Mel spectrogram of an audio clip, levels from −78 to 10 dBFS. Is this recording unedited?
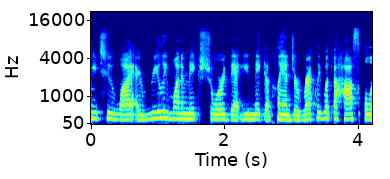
no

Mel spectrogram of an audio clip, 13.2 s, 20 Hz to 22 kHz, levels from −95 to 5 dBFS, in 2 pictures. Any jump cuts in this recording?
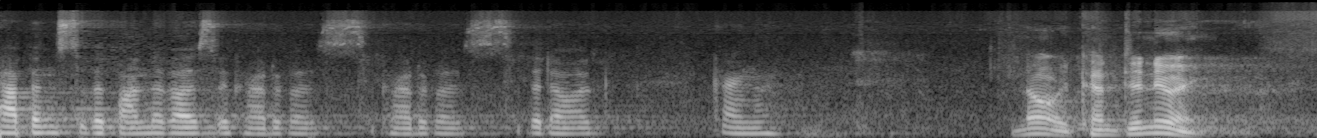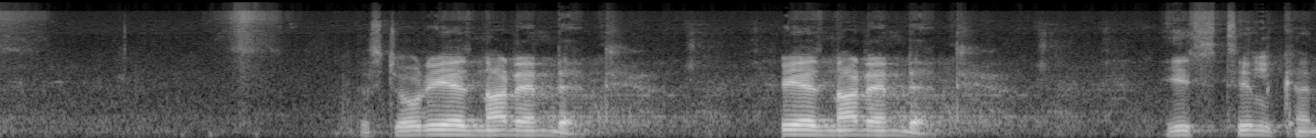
yes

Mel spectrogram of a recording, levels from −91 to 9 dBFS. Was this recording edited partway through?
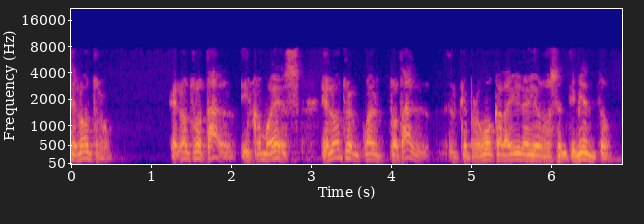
no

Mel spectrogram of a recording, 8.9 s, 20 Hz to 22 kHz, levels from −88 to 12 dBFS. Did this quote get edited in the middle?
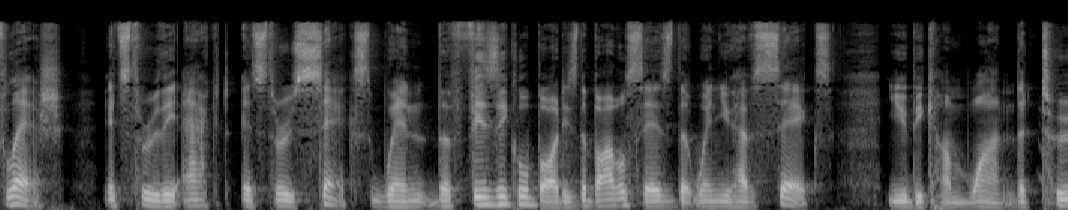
no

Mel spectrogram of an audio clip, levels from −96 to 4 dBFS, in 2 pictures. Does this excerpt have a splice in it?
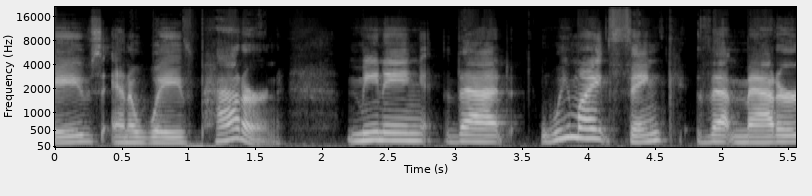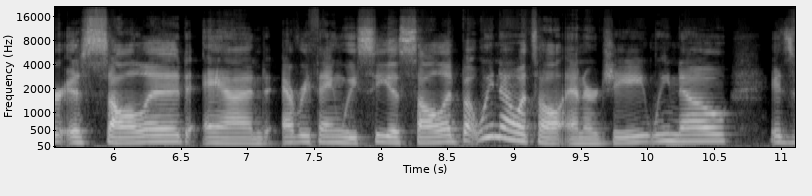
no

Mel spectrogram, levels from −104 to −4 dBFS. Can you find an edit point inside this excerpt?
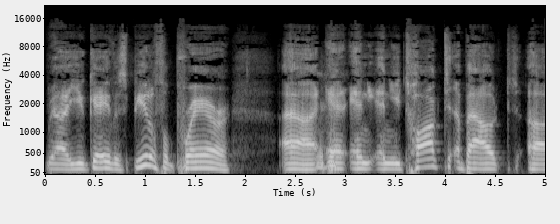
no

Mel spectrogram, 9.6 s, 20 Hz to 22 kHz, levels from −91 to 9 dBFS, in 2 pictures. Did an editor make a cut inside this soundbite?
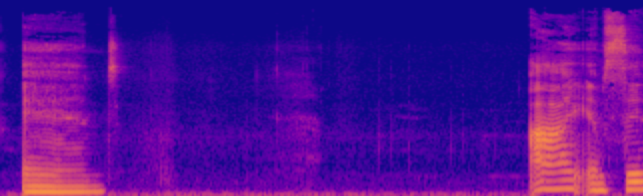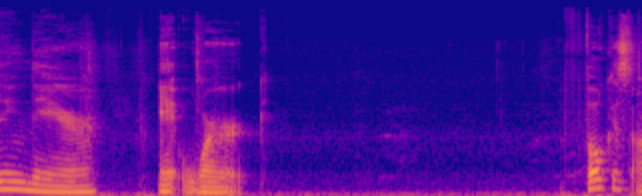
no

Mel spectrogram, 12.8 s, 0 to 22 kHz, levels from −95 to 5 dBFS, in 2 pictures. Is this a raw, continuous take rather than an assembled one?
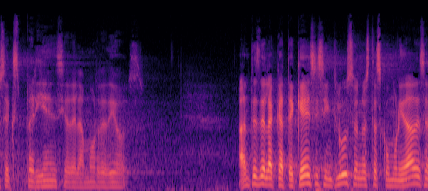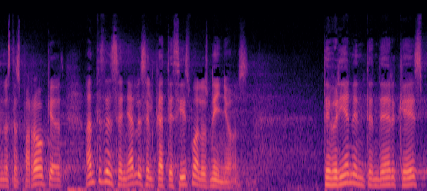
yes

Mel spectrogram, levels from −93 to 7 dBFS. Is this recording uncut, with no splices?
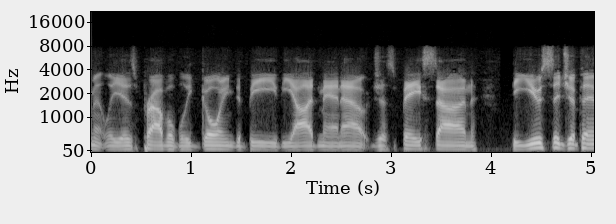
yes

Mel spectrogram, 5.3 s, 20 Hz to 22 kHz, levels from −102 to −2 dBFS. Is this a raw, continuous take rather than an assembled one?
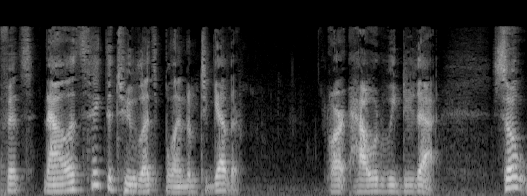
yes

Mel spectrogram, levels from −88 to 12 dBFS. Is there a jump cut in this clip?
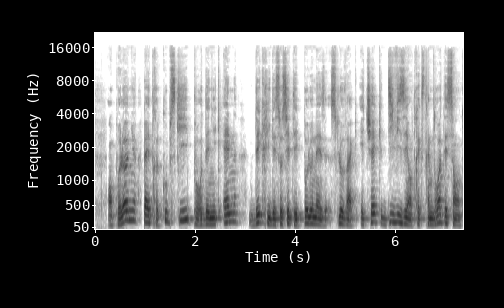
yes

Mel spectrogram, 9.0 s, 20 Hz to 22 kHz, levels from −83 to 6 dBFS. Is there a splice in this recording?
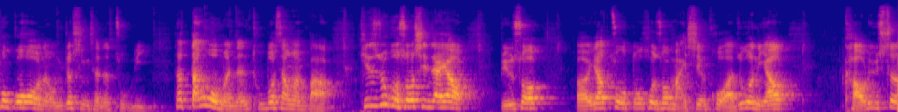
no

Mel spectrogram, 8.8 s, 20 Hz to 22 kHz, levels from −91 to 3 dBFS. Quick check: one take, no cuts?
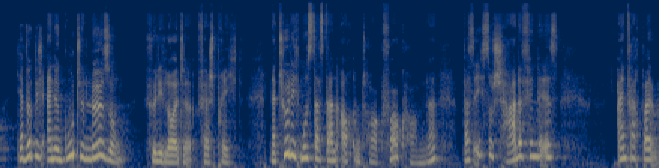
yes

